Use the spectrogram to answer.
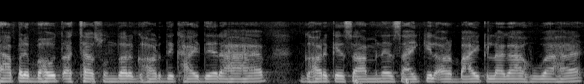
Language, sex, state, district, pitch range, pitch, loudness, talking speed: Hindi, male, Bihar, Muzaffarpur, 130-135 Hz, 130 Hz, -23 LUFS, 195 wpm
